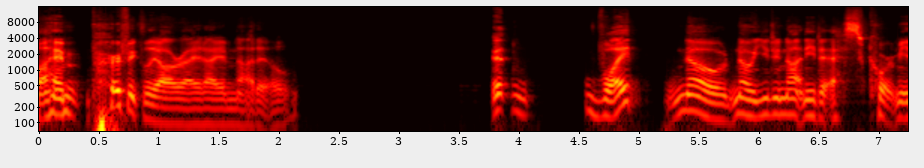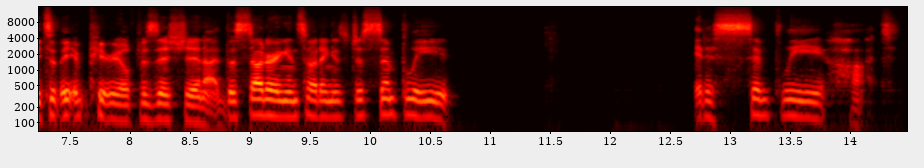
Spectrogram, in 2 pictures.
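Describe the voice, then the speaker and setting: A man's voice: mid-range voice, a bit bright. Man acting a flustered, lovestruck young crown prince. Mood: embarrassed, panicky. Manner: stammering, nervous, rambling, formal courtly wording. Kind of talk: romantic ASMR-style audio roleplay.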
